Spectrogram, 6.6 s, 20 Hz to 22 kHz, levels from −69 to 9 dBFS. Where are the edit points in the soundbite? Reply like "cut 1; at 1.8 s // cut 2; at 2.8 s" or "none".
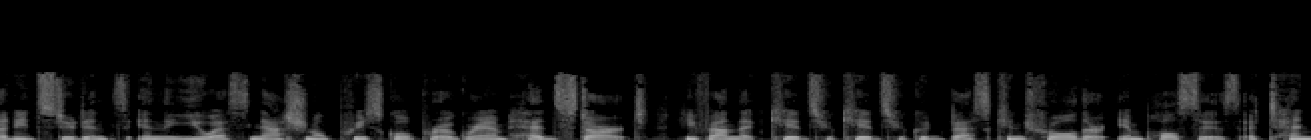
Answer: cut 1; at 3.3 s // cut 2; at 4.2 s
